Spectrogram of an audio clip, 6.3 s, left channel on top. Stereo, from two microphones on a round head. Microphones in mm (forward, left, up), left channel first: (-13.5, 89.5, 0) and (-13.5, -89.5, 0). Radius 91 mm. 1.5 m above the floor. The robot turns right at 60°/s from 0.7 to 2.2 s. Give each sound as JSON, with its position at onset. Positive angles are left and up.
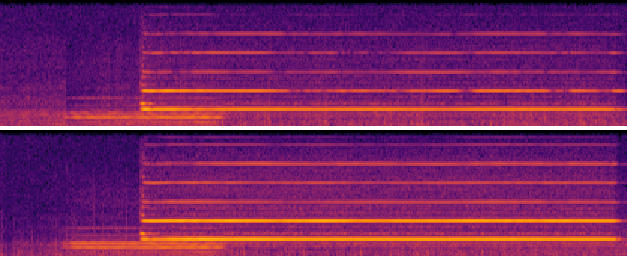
{"t": 1.4, "sound": "a flute", "azimuth_deg": -155, "distance_m": 1.8}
